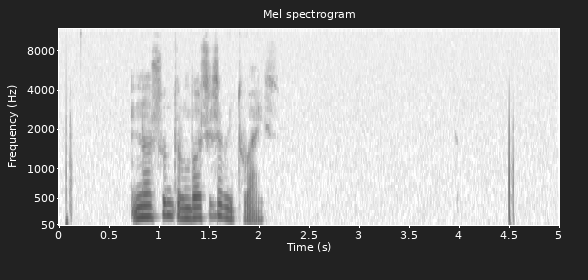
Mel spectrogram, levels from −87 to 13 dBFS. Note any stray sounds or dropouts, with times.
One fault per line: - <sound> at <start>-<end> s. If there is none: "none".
none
